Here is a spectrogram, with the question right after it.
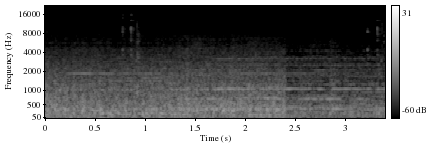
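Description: Continuous rumbling train ambience aboard a moving train in Broken Sword: Shadow of the Templars, a steady dense roar of wheels and carriage noise with no voices.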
